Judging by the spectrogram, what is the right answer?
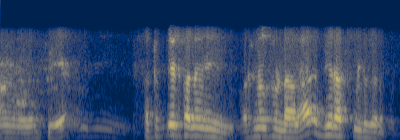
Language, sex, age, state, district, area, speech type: Telugu, male, 18-30, Telangana, Jangaon, rural, conversation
